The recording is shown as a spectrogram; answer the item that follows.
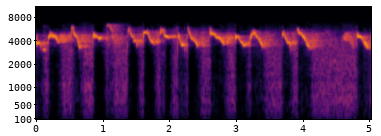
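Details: White-eye, 9 December 2018, singing loud, shrill, down-slurred whistled notes in a rapid, slightly uneven stream.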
